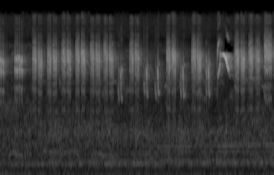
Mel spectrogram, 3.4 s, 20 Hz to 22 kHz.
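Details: Sedge warbler singing on an early July 2013 morning at RSPB Fowlmere under blue sky and sun: a fast run of short, scratchy high notes in rapid succession, with a steady low hum underneath.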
